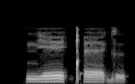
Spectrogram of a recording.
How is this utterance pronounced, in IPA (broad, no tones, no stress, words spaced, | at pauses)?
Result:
mʲeːǃʼɛːɡɯ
